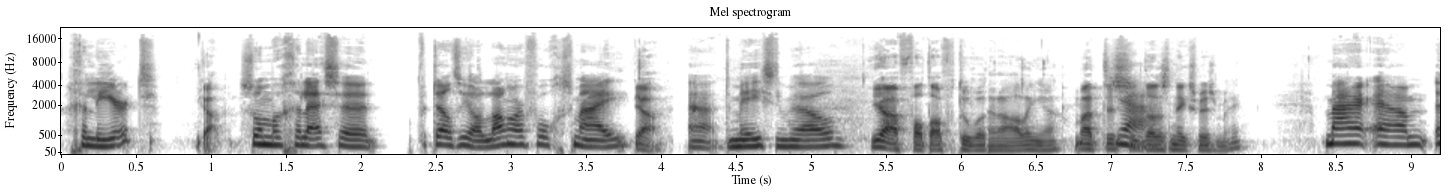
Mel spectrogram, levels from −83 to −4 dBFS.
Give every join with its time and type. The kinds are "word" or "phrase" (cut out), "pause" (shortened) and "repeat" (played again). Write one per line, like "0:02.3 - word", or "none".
0:02.2 - pause
0:04.1 - pause
0:04.8 - word
0:06.2 - word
